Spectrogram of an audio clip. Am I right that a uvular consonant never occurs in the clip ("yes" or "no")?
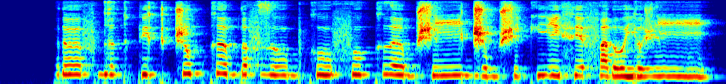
yes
